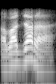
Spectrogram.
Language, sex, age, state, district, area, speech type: Hindi, male, 18-30, Bihar, Begusarai, rural, conversation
